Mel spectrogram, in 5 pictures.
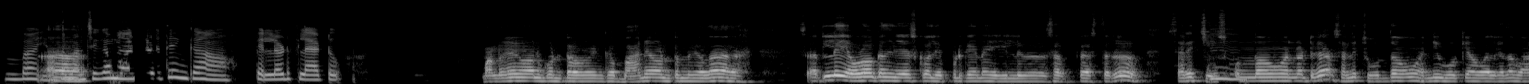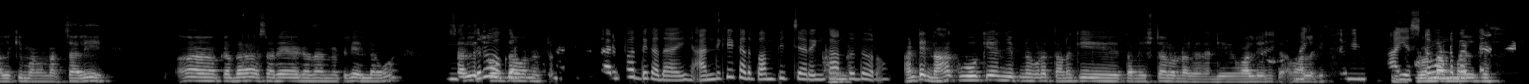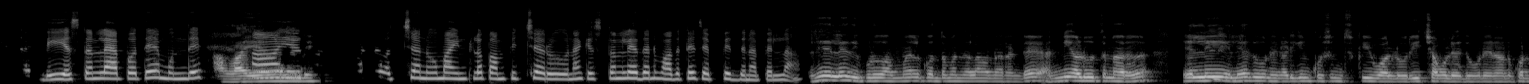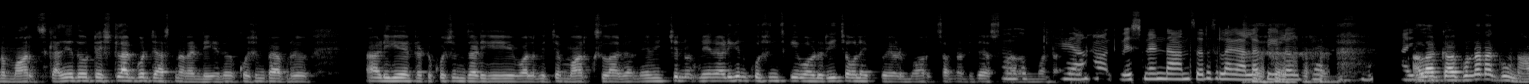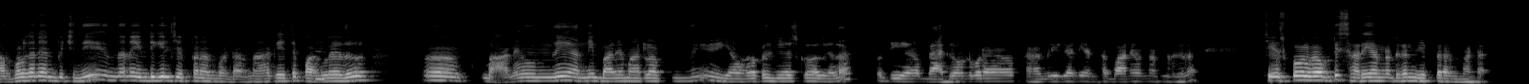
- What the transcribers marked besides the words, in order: other background noise; tapping; in English: "క్వెషన్స్‌కి"; in English: "రీచ్"; in English: "మర్క్స్‌కి"; in English: "టెస్ట్"; in English: "క్వెషన్"; in English: "క్వెషన్స్"; in English: "మార్క్స్"; in English: "క్వెషన్స్‌కి"; in English: "రీచ్"; in English: "మార్క్స్"; in English: "క్వెషన్ అండ్ ఆన్సర్స్"; laugh; in English: "ఫీల్"; in English: "నార్మల్‌గానే"; in English: "బ్యాక్‌గ్రౌండ్"; in English: "ఫ్యామిలీ"
- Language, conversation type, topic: Telugu, podcast, మీరు పెళ్లి నిర్ణయం తీసుకున్న రోజును ఎలా గుర్తు పెట్టుకున్నారు?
